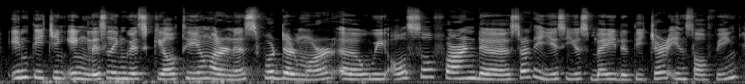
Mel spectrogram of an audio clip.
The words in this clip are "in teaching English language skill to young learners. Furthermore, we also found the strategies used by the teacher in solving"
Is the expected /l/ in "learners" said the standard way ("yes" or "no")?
no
